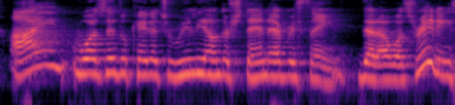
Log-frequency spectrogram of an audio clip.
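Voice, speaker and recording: There is noticeable background noise as a woman speaks with a Brazilian Portuguese accent. Her voice is fairly high, with ordinary pitch variation. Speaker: computer science professor. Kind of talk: interview. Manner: halting, many repetitions.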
